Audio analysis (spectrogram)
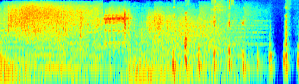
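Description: In a scene from a low-budget B-movie gore film, a dense, roaring rush of noise gives way to a run of short, quavering sheep bleats, repeated several times in quick succession, growing louder toward the end.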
